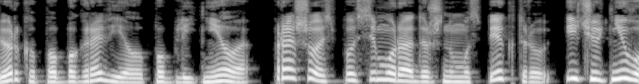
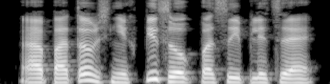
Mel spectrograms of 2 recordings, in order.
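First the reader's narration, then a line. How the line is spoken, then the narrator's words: Snide. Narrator (Russian): ехидно пояснил Кощей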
